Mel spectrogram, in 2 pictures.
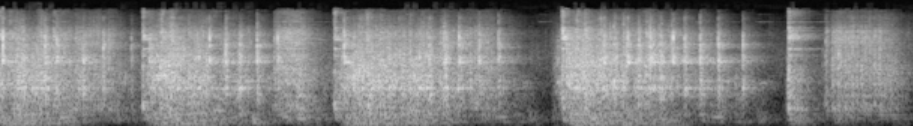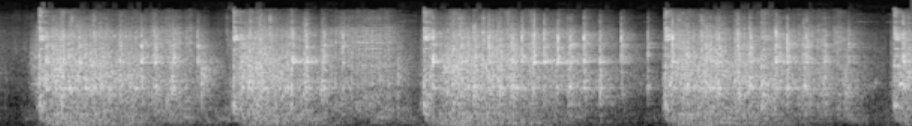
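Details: Abandoned WeedEater Featherlite string trimmer found full of water, no spark initially, spark now confirmed: each pull gives a short ragged burst of firing that dies within a second; catches but won't keep running.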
